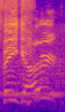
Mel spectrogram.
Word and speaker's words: Figo: footballer Louis Figo is it Albert oh it's pronounced Figo but uh anyway it's uh it's in the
